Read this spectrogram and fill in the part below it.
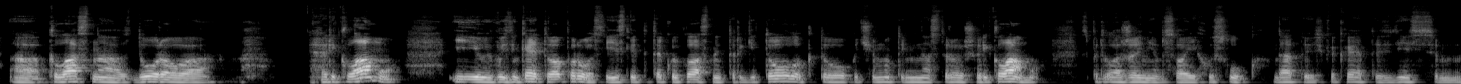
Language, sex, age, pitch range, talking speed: Russian, male, 20-39, 105-120 Hz, 105 wpm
